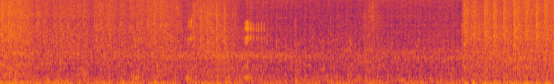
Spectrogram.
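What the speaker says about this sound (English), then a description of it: "I like how I shot at him twice" Gunfire in the video game Dark Sector, a dense continuous burst of shots and booms filling the whole stretch at high loudness, with players talking over the action.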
